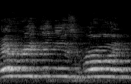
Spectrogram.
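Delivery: loud, high-pitched yelling. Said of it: "the director yell".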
